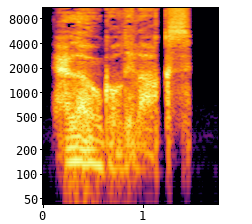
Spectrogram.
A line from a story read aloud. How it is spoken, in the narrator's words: Malum Claw growled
